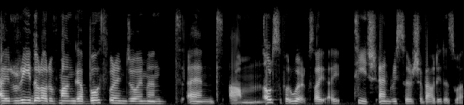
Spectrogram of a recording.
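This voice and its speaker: This woman speaks with an Italian accent and fairly even intonation. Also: medium pitch for a woman, moderate pace. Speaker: professor. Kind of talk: interview. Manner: hesitant, many fillers.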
